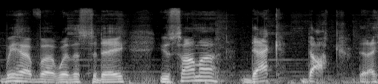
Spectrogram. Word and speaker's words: Dakdok: But we have with us today Usama Dakdok.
